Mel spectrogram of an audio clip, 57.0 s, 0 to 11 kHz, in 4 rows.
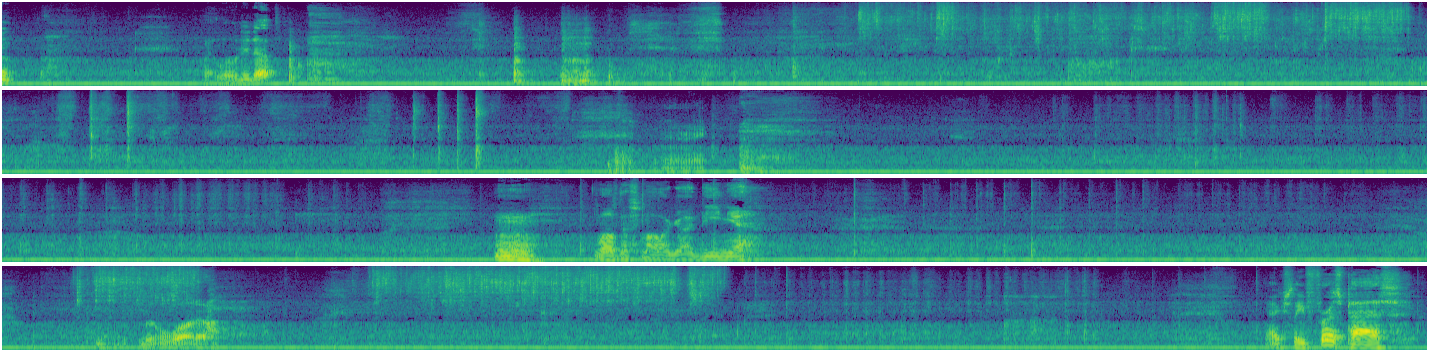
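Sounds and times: steady low hum: 0:00.0 - 0:57.0
water running from tap: 0:08.5 - 0:14.2, 0:43.4 - 0:44.8, 0:46.4 - 0:50.0.

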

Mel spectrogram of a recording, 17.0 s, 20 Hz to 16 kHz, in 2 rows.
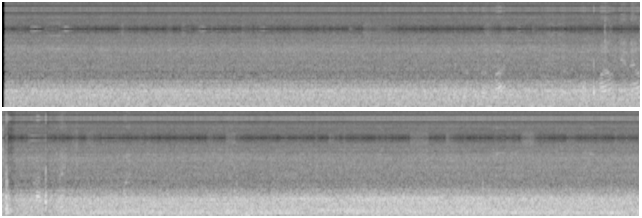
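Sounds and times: airliner cockpit engine and airflow: 0:00.0 - 0:17.0.

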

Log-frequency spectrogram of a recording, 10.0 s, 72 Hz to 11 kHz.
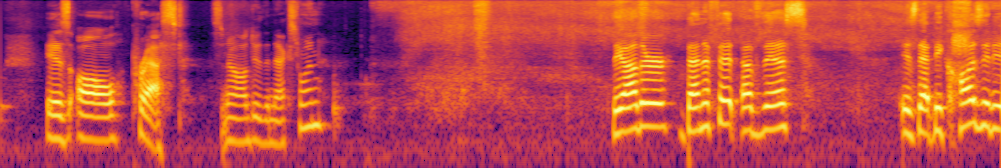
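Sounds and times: burst of steam: 0:03.8 - 0:10.0
steam iron hissing: 0:03.8 - 0:10.0.

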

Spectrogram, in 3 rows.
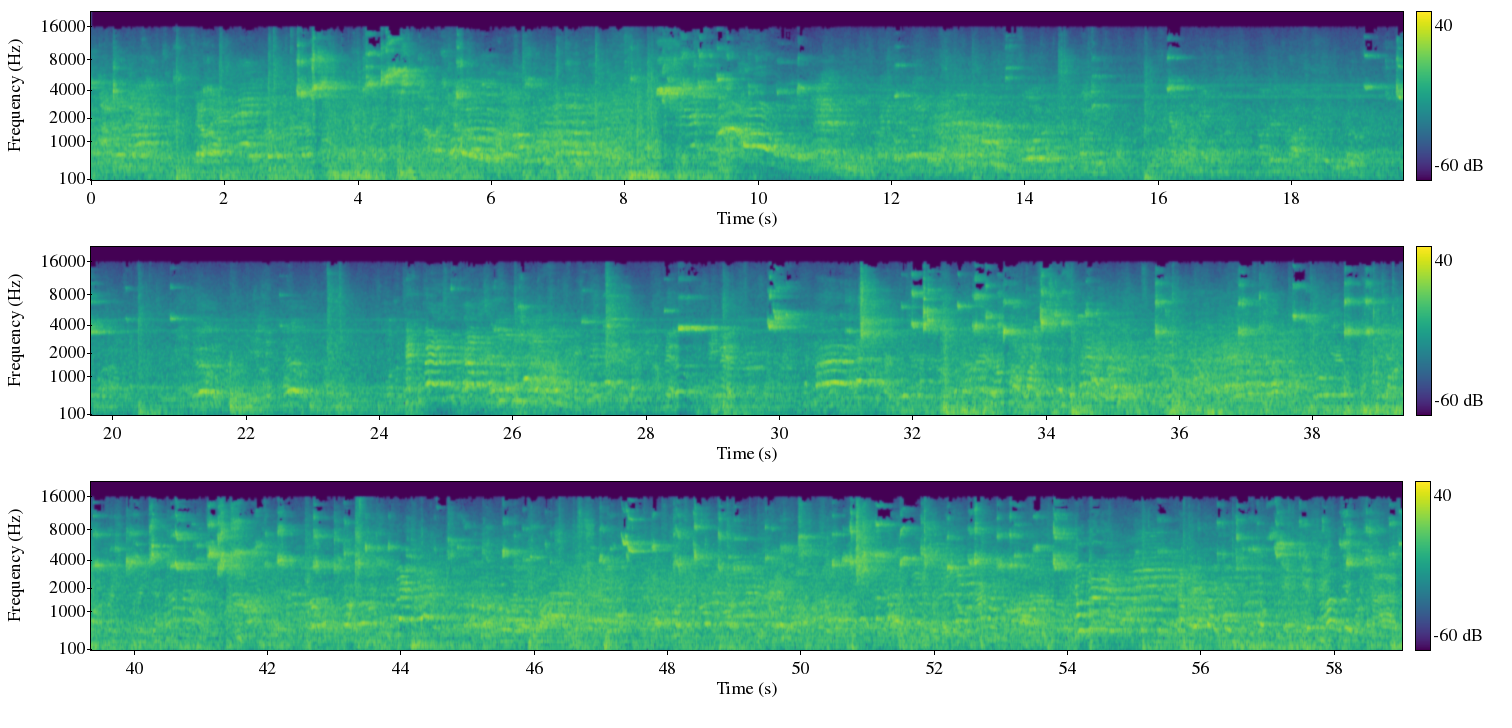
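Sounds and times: voices echoing in gym: 0:00.0 - 0:59.0.

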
